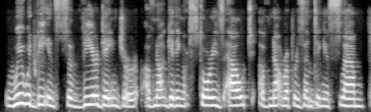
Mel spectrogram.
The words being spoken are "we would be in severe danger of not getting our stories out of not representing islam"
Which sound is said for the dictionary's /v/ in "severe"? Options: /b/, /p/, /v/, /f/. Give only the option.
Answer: /v/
